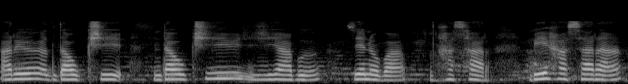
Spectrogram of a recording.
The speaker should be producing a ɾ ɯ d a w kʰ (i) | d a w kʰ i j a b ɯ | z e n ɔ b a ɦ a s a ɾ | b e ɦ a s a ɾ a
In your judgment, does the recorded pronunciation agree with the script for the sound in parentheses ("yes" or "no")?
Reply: yes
